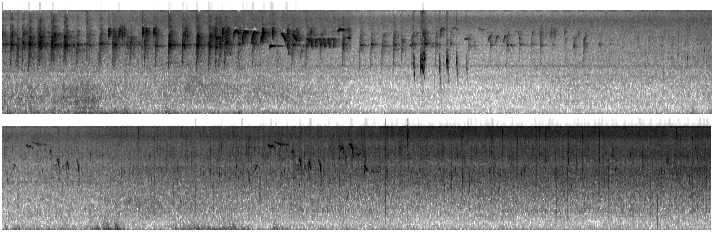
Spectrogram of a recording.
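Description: Steady rain, with rapid high bird chirping for the first several seconds and a brief loud burst of sharp calls about eight seconds in. There are low rumbles around sixteen seconds, and the rain grows louder through the second half.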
